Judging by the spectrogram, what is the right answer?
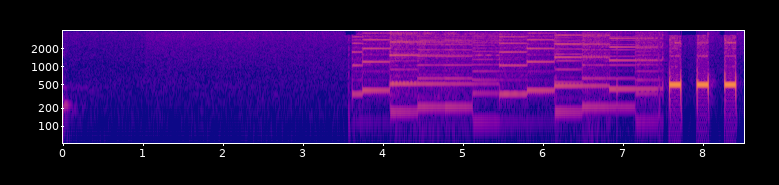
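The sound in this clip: Electronic tones mark a telephone call being connected: a short sequence of stepped pitches plays, then three brief, sharp beeps sound at one steady pitch.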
